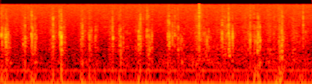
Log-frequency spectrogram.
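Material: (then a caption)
Aluminium. A blue aluminium shaving foam aerosol can is held in one hand and tapped with the fingertips and nails of the other hand on its body and metal bottom. Quiet, irregular, rapid taps and clicks with short bright transients and almost no ring sound over a steady low hum.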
